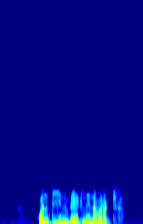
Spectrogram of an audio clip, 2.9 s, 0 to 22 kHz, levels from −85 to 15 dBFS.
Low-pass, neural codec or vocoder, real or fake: 3.6 kHz; none; real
